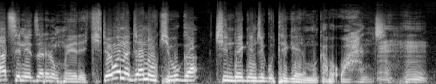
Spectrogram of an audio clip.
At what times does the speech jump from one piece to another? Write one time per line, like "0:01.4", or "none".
0:00.9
